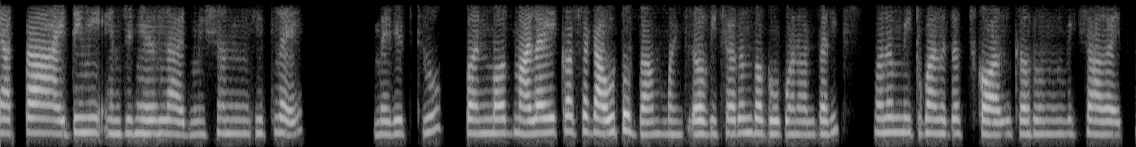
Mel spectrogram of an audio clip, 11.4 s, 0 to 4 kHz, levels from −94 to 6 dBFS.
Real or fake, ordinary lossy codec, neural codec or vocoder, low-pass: fake; none; codec, 16 kHz, 1.1 kbps, Voila-Tokenizer; 3.6 kHz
